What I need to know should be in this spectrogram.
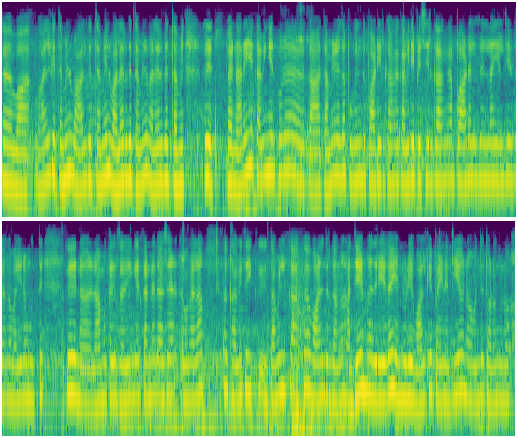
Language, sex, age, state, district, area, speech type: Tamil, female, 18-30, Tamil Nadu, Mayiladuthurai, urban, spontaneous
